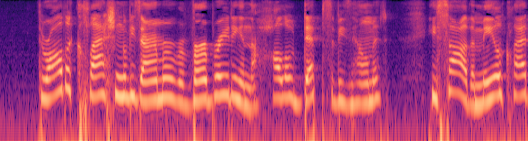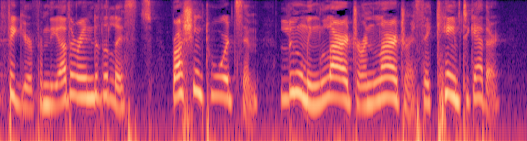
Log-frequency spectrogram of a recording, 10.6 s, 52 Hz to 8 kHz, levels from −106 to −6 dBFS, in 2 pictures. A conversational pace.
No: fast, 220 wpm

